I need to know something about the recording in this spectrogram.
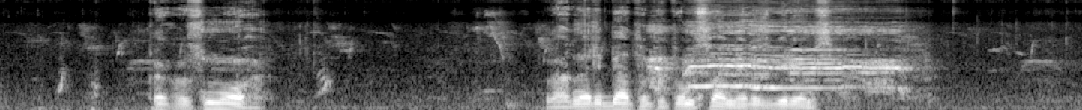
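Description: Ducks quack and call nearby.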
